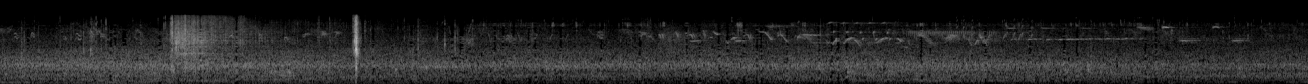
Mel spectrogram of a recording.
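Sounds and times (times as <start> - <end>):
steady background noise: 0.0 - 13.0
birds chirping and singing: 4.6 - 12.8.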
